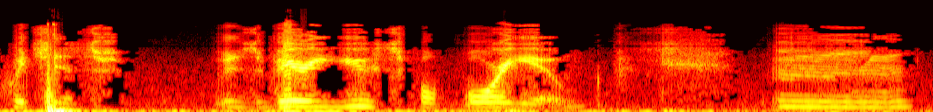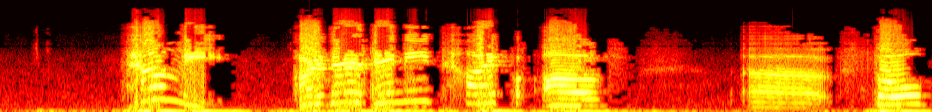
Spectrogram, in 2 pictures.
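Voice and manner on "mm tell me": normal talking voice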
